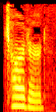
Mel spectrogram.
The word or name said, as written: chartered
